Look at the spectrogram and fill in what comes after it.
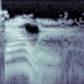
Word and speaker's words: sour: 这个单词呢叫做，来和我一起念 sour。注意啊，如果你是练的美式的发音呢，结尾呢需要去卷舌一下，因为它呢最后是 r 这个字母。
